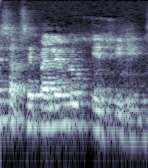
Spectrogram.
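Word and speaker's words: ethylene: Pronunciation के तौर पर कभी एथाइलिन इसी को लिख दिया जाता है, कंफ्यूजन की कोई बात नहीं होनी चाहिए।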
